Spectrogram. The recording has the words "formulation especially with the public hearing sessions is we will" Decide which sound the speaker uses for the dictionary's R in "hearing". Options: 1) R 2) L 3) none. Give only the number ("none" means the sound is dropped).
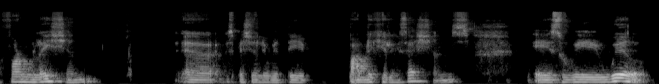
2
